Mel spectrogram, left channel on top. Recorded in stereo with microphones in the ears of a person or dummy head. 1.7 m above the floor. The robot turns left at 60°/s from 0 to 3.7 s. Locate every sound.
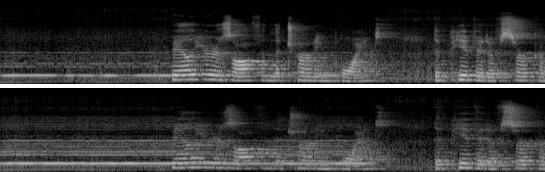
1.7 s a woman speaking: 150° left, 0.9 m; by 5.5 s 35° left, 0.9 m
